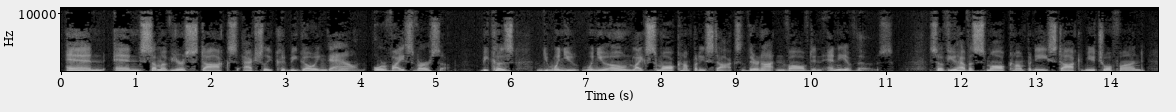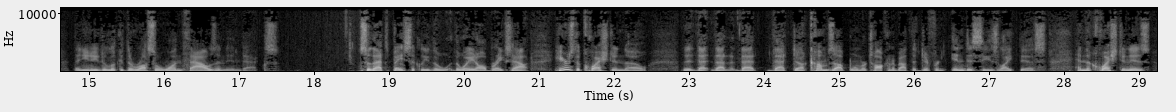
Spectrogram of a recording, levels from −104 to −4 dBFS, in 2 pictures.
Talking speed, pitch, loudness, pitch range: 175 wpm, 125 Hz, -38 LUFS, 115-140 Hz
